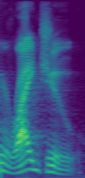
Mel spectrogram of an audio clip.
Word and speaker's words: Raiju: draft all right thundering rai zhu people have been i think some commenters said i'm not saying it correctly the j is not silent it's not like spanish or whatever sorry i did not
